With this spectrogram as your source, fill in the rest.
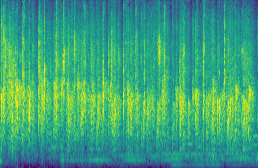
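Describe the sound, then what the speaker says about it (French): A church congregation applauds steadily for the full length, a dense, continuous wash of clapping with sustained low musical tones running underneath. "Est-ce qu'on peut encore acclamer pour leur présence?"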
